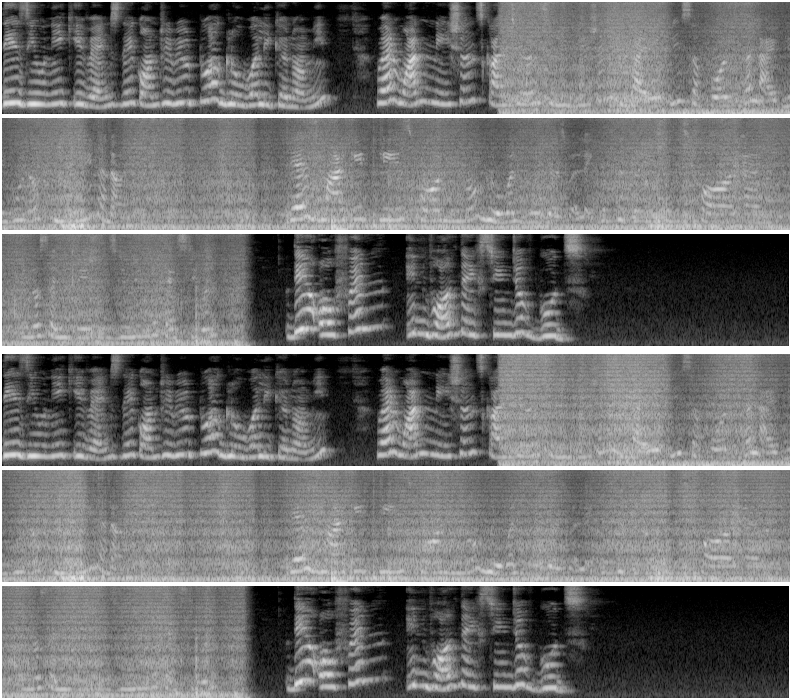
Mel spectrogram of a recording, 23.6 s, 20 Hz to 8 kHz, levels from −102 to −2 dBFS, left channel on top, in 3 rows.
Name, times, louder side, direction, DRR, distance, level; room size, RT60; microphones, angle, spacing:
voice 1, 0.0-3.3 3.7-9.3 10.4-15.6 15.9-17.9 18.6-21.6, left 2 dB, 25° left, 0.7 m, -28 dB
sound 1, 5.0-18.2, right 2 dB, 15° right, 0.6 m, -26 dB
5.2 x 3.4 x 2.9 m
head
